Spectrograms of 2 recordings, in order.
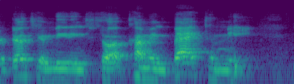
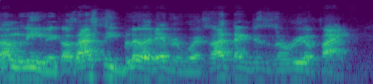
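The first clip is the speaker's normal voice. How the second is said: ordinary delivery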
